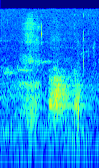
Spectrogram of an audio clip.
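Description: A dog barks, about three muffled barks in quick succession, heard outdoors from a veranda against a faint background hum with no one talking.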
